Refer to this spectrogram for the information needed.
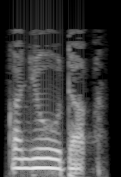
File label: canoe, Cayuga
